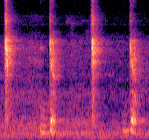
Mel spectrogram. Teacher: Karena affricative ini yaitu merupakan kombinasi dari plosive dan juga fricative. Jadi ada desisan dan juga ada letupannya. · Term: affricate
